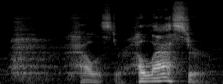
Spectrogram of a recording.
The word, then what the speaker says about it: Halaster: think i think my hallister character is just halston uh let's see halaster halaster i'm not i'm never going to pronounce it halaster i'm going to be pronouncing hallister forever um yeah so anyway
